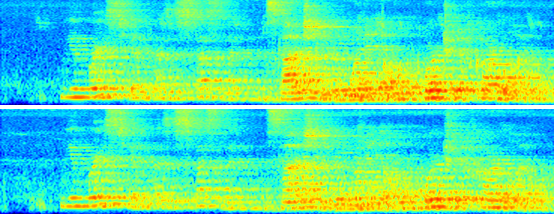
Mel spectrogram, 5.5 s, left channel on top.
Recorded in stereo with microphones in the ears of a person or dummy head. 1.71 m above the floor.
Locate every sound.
0.6 s a woman speaking: 65° right (ahead or behind), 1.9 m; by 3.6 s 85° right, 4.5 m
2.6 s a woman speaking: 30° left (ahead or behind), 1.0 m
